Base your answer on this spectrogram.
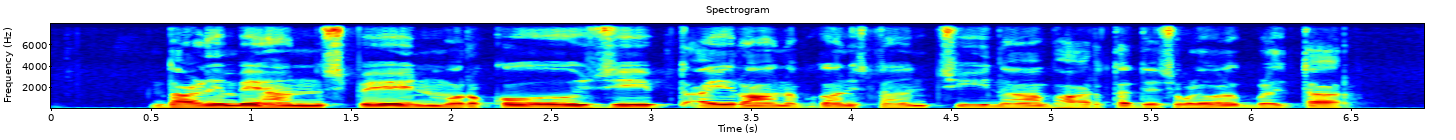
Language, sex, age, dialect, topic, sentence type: Kannada, male, 18-24, Northeastern, agriculture, statement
